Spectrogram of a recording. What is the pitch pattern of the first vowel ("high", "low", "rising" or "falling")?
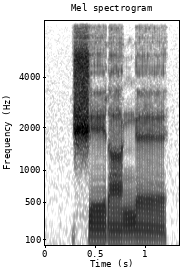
low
